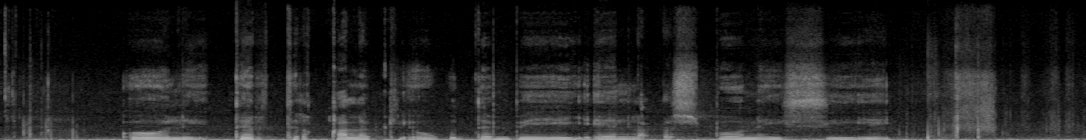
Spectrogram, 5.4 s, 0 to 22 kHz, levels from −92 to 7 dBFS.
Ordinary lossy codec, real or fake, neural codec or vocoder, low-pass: none; fake; vocoder, 44.1 kHz, 128 mel bands, Pupu-Vocoder; none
